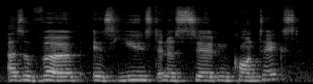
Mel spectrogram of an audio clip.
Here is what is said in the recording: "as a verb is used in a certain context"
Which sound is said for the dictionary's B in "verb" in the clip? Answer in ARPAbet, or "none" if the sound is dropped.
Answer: B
